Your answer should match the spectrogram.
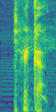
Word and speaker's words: Hickok: That's Hitchcock. – That's right. Hickok. Silent H. Silent T-H.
